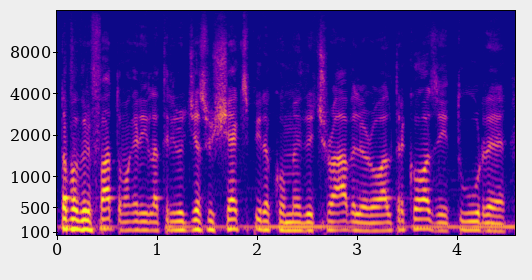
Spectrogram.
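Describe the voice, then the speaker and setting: A man's voice: medium pitch, flat delivery, a little fast, background noise. A man, a singer-songwriter being interviewed, speaking reflectively and searching for words. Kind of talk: interview conversation.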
